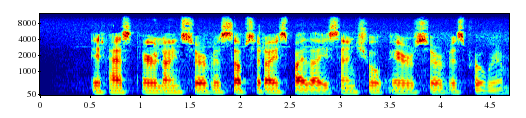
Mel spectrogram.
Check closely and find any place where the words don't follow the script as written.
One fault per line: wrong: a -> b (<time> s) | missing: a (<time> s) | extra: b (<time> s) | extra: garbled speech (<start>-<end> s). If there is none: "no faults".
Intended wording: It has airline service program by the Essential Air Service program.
wrong: program -> subsidized (1.9 s)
